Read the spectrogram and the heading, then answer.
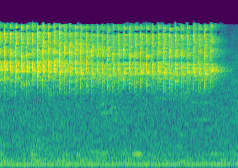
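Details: Lovebird ngekek song of long duration, a rapid, shrill, evenly pulsed chatter that fades away in the final half-second, leaving only low background hum.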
